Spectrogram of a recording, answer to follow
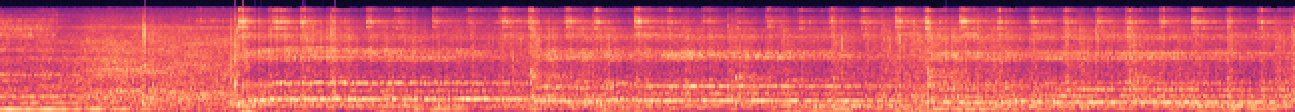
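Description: A men's group singing a qasidah (Islamic devotional song) together in long, held notes, accompanied from about two seconds in by a steady beat on rebana frame drums.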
